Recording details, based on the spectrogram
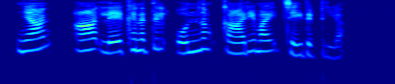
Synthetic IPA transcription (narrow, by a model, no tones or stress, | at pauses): ɲaːnaːle̞ːkʰɐnɐt̪ːilo̞nːumkaːɾjɐmaːjit͡ɕe̞jt̪̬iʈːilːɐ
